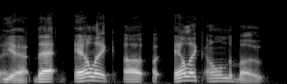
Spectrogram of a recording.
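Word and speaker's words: Alex: is exactly how you say it yeah that elic uh ellick owned the boat and so the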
